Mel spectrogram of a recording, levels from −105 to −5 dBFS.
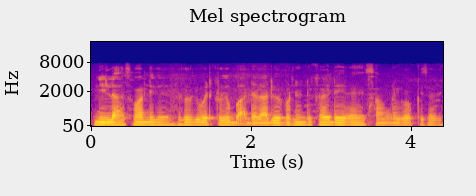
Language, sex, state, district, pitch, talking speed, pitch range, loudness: Hindi, male, Madhya Pradesh, Umaria, 105 Hz, 190 wpm, 100-110 Hz, -19 LUFS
